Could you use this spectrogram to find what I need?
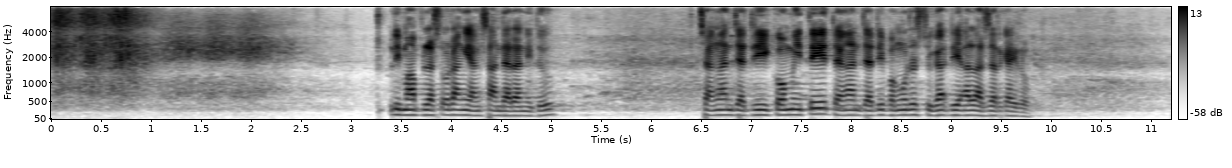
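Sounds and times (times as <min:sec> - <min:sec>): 
group hand clapping in rhythm: 0:00.0 - 0:02.9
speech: 0:03.4 - 0:05.2, 0:06.5 - 0:10.0
laughter: 0:05.1 - 0:07.9, 0:09.4 - 0:11.1.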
